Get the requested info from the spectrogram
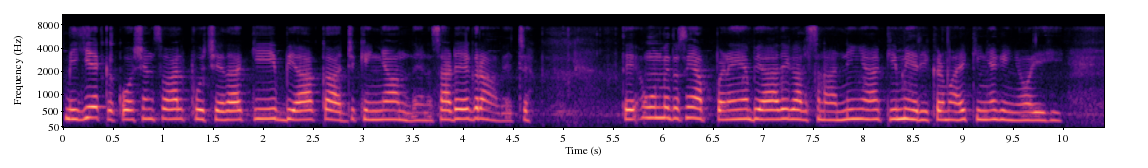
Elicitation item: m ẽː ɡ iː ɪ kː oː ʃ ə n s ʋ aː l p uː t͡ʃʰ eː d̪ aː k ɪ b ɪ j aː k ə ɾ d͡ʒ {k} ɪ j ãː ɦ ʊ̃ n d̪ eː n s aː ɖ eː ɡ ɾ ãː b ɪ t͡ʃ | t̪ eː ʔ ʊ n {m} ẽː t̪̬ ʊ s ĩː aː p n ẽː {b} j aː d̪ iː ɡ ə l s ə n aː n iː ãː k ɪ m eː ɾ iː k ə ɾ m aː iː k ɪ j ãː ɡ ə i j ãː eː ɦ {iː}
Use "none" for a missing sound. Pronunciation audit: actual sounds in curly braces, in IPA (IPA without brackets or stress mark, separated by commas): k, m, b, iː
